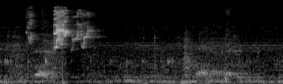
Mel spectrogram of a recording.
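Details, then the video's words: A morning lovebird, pastel gray or green, gives one loud, rasping high squeak, then quieter murmurs over a low hum. "Pastel Gray LoveBird Chirping Sound"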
